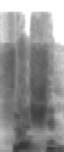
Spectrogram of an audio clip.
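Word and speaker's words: fasten: बांध रहे हैं विद्यार्थी उच्चारण पर ध्यान दें शब्द फास में टी नहीं बोला जाता साइलेंट होता है एमनेवू अस्तित्व प्रारंभ हो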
